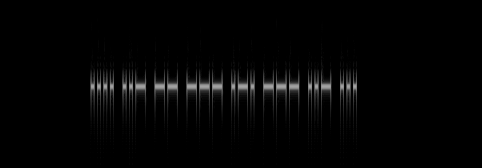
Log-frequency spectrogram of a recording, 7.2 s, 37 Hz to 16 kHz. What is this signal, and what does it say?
Morse code, heard as a keyed tone, about 25 wpm, 700 Hz. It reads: HUMOROUS
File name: 8 Letter Words - First 3 Letters Given - 25wpm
